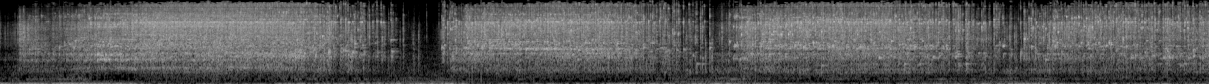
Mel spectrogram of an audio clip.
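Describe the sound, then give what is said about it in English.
A rain stick is turned over repeatedly with no EQ, recorded with a small Karma omnidirectional microphone, producing a steady, bright rush of pattering beads in three long cascades separated by brief pauses. The hiss is crisp and high, with no voices. “Well, Paul, you've got a rain stick, haven't you?”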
